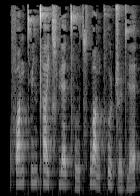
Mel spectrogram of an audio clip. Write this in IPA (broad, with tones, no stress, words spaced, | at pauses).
fɑ˥ŋt̪ʰy˥nt̪ʰa˥ɪ̯ t͡ɕʰɥɛ˥ t̪ʰu˨˩ t͡sʰwɑ˥˧ŋpʰu˥˩ ʈ͡ʂɻ̩˨˩t̪ɥɛ˧˥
